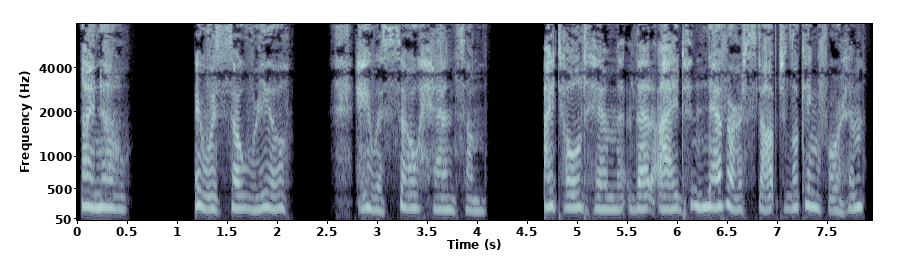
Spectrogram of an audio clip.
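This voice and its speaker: A woman's voice: mid-range voice, fairly even intonation, slow, a little mellow, breathy edge, dry recording, studio quality. A woman narrator voicing a grieving mother who clings to the hope that her missing son is alive, earnest and heartfelt. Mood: hopeful. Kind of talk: audiobook character voice.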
